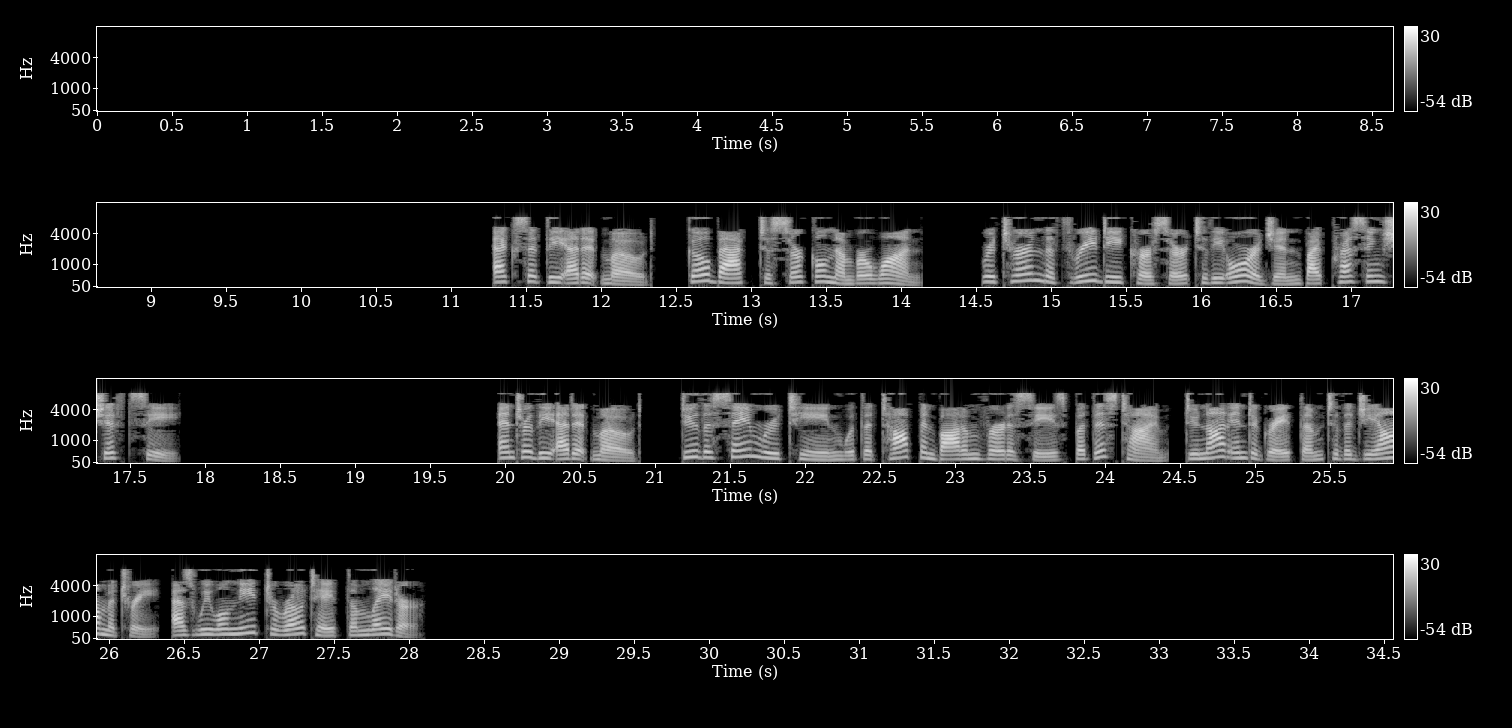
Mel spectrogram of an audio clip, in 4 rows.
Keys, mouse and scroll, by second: 0.5-0.8 shift+middle drag, 0.8-1.1 scroll up 1, 1.7 click, 2.1-3.0 shift+drag, 3.4-4.0 shift+drag, 4.0 x, 5.4 click, 5.8 shift+click, 6.6 f, 7.1 click, 7.5 shift+click, 8.3 f, 10.2-11.0 scroll down 4, 11.0 Tab, 11.5-12.0 shift+middle drag, 12.0-12.8 scroll down 3, 12.8-14.0 shift+middle drag, 14.0 click, 15.1 shift+c, 15.7-16.6 scroll up 3, 16.6 scroll up 5, 17.2-19.7 shift+middle drag, 19.7 Tab, 20.5-20.9 shift+middle drag, 20.9 scroll up 1, 22.0 click, 23.1 shift+d, 25.7 e, 27.0-27.5 scroll down 1, 27.5-28.9 shift+middle drag, 28.9-29.7 drag, 29.7 shift+d, 31.5 e, 34.2-34.5 scroll down 1.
